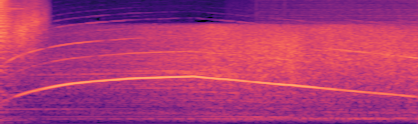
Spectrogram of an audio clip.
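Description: Police vehicle siren wailing in a single slow cycle: the pitch rises for about two seconds, then falls slowly, over a steady low hum.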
